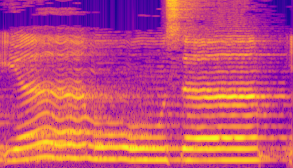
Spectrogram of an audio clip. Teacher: یا کو مر کھڑا زبر ہے، 1 سیکنڈ آپ نے یا کو کھینچنا ہے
